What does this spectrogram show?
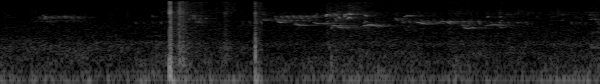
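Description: Faint outdoor birdsong: high, quick chirping calls that are busiest from about three seconds in. Two sharp clicks about a second apart, a little before that, are the loudest sounds.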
